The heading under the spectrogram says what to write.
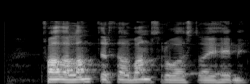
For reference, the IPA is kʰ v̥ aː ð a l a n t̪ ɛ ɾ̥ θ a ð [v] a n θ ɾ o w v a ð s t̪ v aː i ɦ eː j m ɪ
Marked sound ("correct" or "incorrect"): correct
